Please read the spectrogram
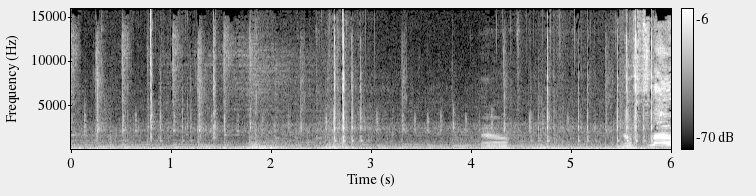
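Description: Car driving on a rough gravel road: a steady low road rumble with irregular clicking and rattling from a loose phone holder that is no longer holding tight. A brief voiced sound comes about four seconds in.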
